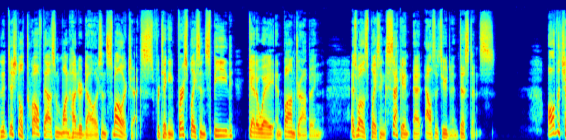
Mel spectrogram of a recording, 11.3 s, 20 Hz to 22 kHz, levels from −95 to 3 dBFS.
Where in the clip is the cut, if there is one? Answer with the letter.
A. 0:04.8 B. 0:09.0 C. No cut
B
